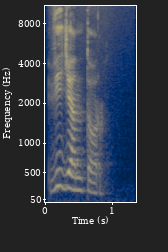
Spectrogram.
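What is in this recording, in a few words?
"видзантор", Komi, female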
